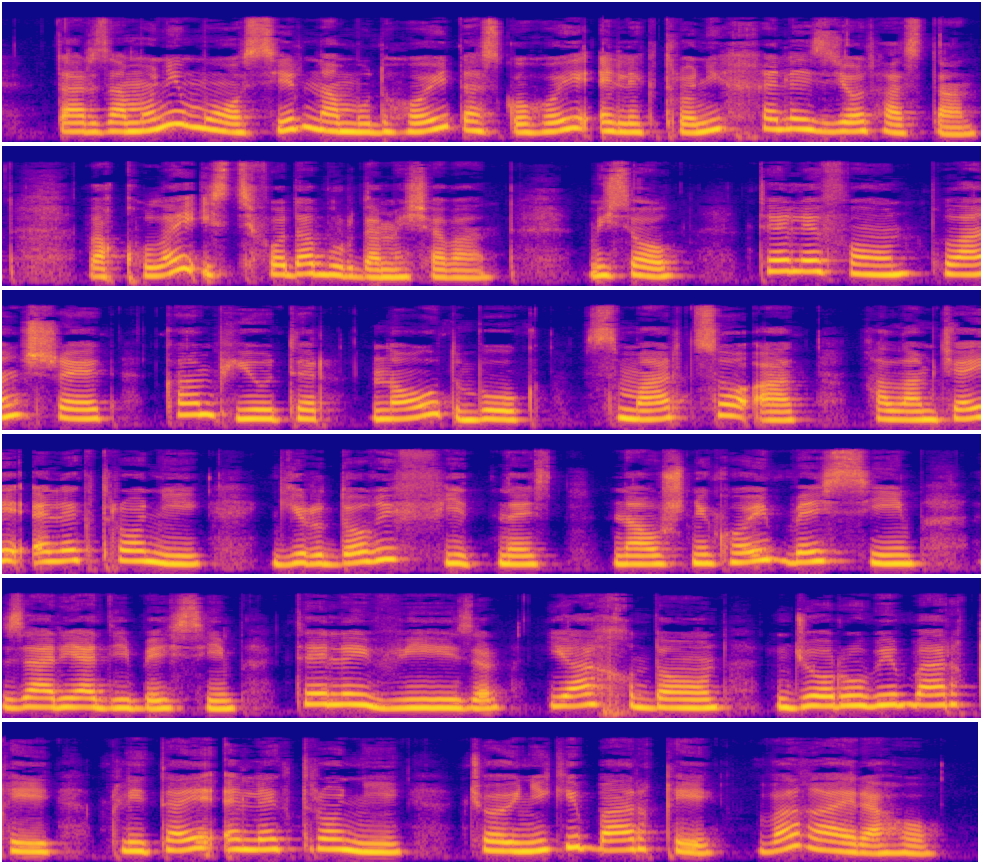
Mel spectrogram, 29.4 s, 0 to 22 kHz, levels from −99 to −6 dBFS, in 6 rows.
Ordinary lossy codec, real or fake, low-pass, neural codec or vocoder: AAC, 64 kbps; real; 14.4 kHz; none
